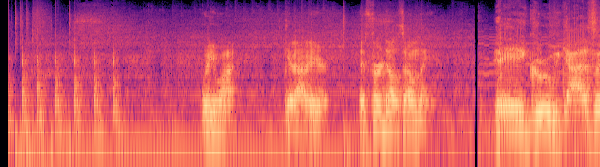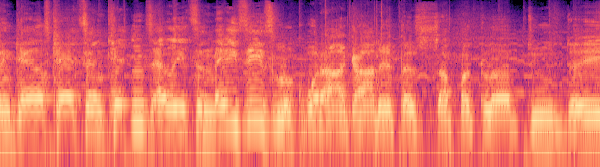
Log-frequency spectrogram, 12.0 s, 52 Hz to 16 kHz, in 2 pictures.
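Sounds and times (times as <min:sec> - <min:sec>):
rapid knocking on door: 0:00.1 - 0:01.4.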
